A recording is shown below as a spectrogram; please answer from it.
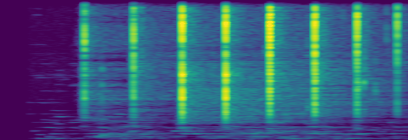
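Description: Painted fingernails with a fully dry, hard top coat of nail polish, five minutes after application, are tapped together eight times. Each tap gives a sharp, bright click with no ring, over a faint low background. The polish shows no smudging.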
